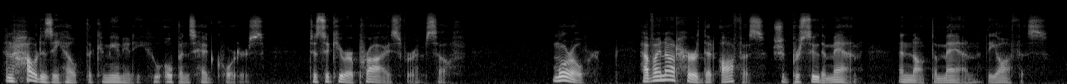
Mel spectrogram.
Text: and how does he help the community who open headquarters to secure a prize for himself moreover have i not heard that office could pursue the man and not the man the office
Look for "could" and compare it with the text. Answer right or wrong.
wrong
